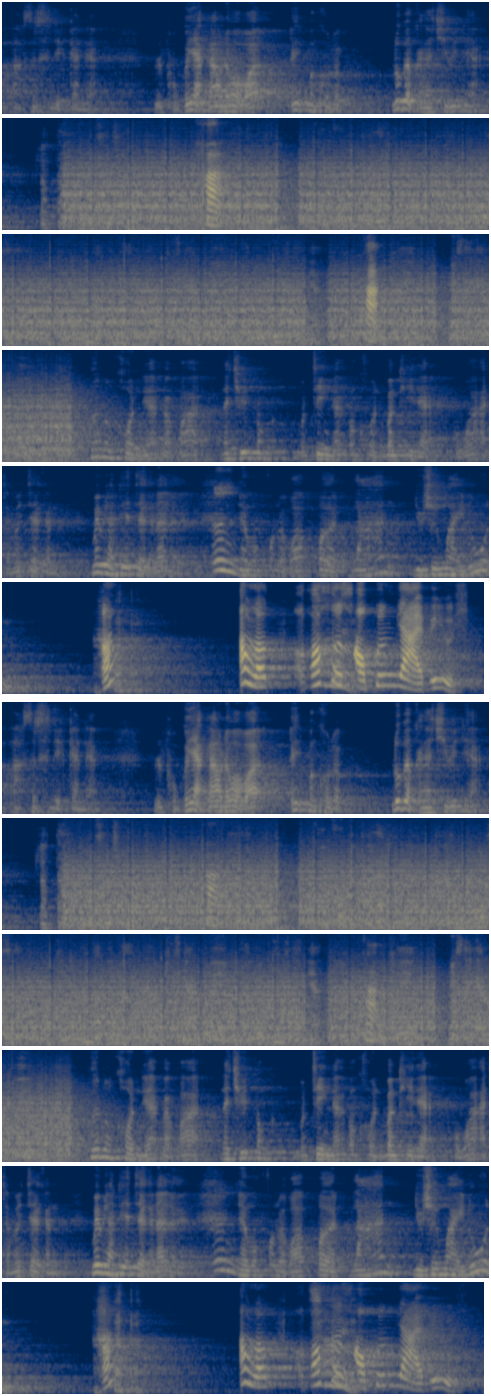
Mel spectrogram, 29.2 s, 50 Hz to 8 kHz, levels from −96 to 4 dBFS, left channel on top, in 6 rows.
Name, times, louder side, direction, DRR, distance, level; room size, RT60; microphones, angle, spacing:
voice 1, 0.0-3.5 3.9-4.8 5.2-6.4 7.1-7.4 7.7-10.0 10.3-13.9 14.2-20.1 20.4-24.5 25.3-25.7 27.5-27.9, right 3 dB, 80° right, 8 dB, 0.8 m, -45 dB
sound 1, 5.5-15.3, equal, 15° right, 0.6 m, -39 dB
voice 2, 6.8-7.1 13.4-13.5 21.6-21.9 25.4-25.5 26.7-27.0 27.3-29.0, left 8 dB, 70° left, 17 dB, 0.3 m, -30 dB
13.0 x 9.1 x 7.6 m, 2.1 s
head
